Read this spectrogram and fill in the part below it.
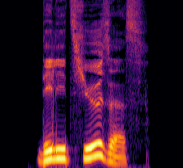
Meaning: strong/mixed nominative/accusative neuter singular of deliziös
- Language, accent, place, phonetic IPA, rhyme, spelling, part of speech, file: German, Germany, Berlin, [deliˈt͡si̯øːzəs], -øːzəs, deliziöses, adjective, De-deliziöses.ogg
